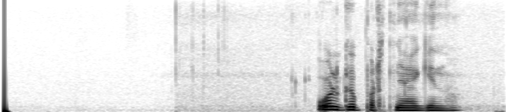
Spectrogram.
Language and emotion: Russian, neutral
